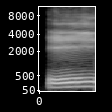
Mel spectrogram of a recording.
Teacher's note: nun sukun bertemu dengan huruf ya, bacaan idgham bi gunnah, masuk dengan mendengung, yaitu mendengung ya. Maka ditahan yaknya.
